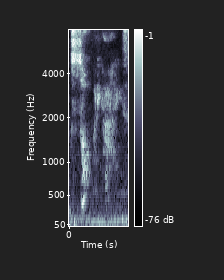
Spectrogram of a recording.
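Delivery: eerie, soft unvoiced whisper.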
